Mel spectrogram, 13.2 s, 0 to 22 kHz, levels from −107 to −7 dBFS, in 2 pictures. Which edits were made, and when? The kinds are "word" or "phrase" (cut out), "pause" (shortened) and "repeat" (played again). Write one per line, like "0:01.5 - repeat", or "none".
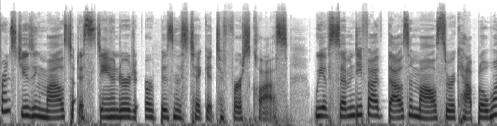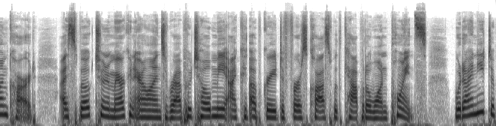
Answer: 0:01.0 - word
0:09.9 - word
